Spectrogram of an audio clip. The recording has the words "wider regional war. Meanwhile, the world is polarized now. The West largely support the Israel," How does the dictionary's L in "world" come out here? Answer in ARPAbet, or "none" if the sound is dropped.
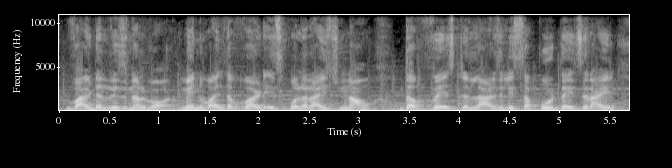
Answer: none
